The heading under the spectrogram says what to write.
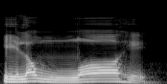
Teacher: اللہ کا لام زبر کی وجہ سے پر پڑھا جائے گا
